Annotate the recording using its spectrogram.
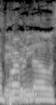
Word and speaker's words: pappardelle: Did I mispronounce pappardelle? Or you say prosciutto? Yes. – No, pappardelle is fine.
